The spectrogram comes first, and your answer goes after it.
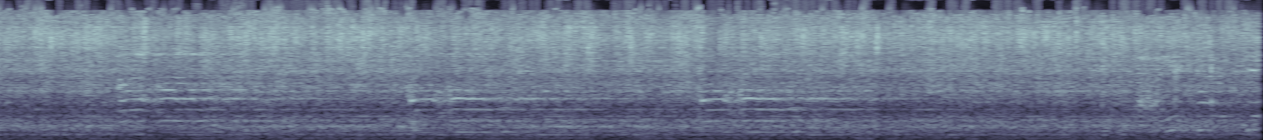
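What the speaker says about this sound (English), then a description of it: "I'm turn the water on." Shower water runs steadily in a home bathroom, a continuous even hiss of spray with no pauses, close and moderately loud throughout.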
